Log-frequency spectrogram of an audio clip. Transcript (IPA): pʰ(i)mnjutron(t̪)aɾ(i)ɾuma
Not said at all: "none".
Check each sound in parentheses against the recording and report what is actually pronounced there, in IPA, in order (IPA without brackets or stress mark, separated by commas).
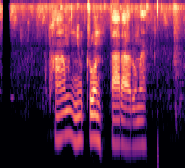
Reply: a, t̪, a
